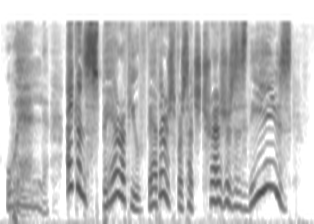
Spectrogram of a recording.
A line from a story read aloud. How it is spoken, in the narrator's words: Fiona proclaimed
